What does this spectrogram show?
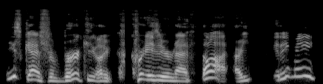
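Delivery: mock incredulous rivals. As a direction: act out the opponents' disbelief, climbing up in pitch. Rival players mocking Cal team.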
